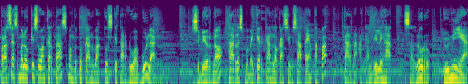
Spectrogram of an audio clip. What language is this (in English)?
Indonesian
